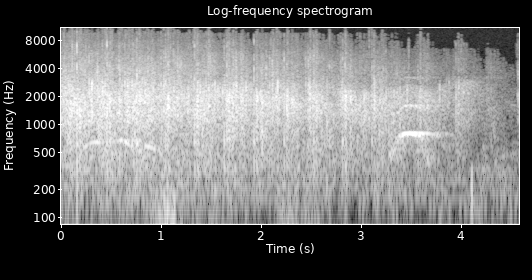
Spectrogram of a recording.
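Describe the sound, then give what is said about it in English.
A crowd applauds steadily, a dense wash of many hands clapping at once that holds for several seconds before tapering off, with a faint voice rising briefly through the noise. “I got 6 hand claps.”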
